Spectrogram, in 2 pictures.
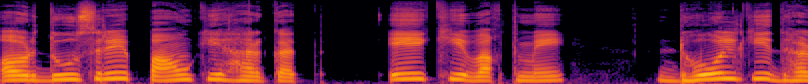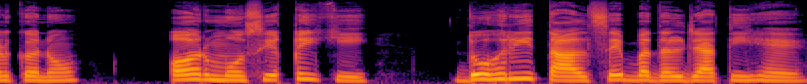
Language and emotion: Urdu, neutral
